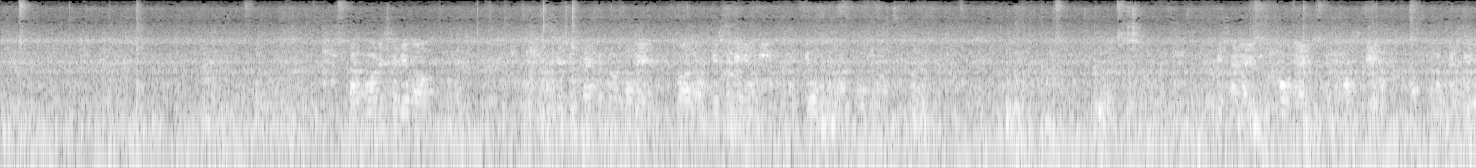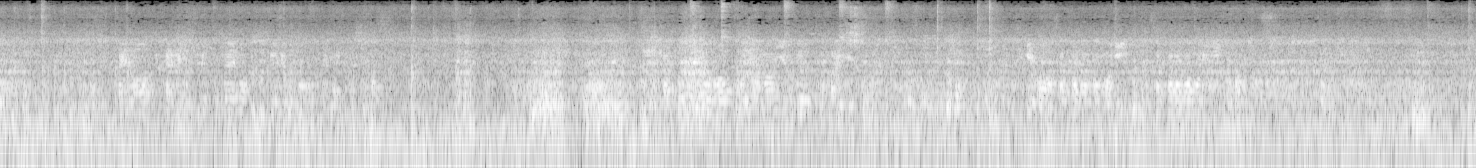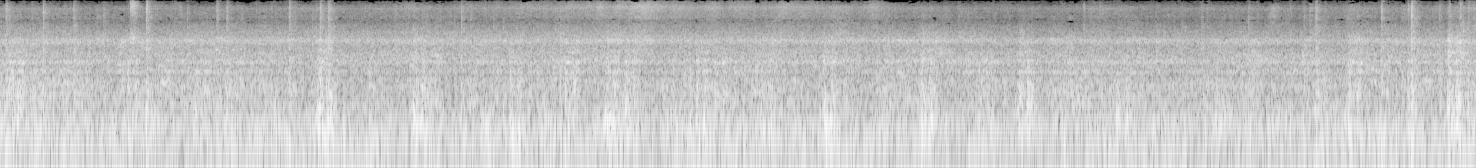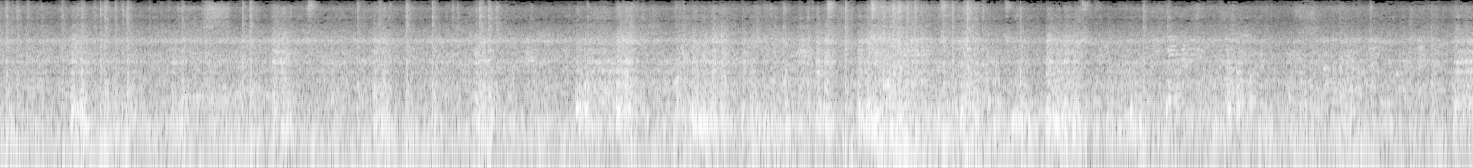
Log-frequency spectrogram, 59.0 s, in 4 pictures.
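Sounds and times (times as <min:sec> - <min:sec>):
train wheels rumbling: 0:00.0 - 0:59.0.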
